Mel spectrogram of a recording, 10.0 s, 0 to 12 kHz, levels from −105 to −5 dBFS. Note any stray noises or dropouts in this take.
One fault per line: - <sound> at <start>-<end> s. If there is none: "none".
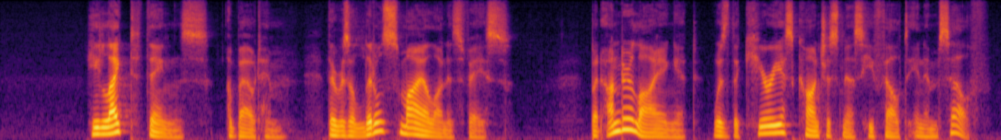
none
